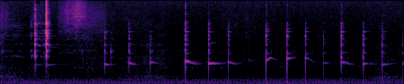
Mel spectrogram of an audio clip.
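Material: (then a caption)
Stainless steel. A fingernail taps the flat base of a stainless steel water bottle in a series of separate, quick strikes. Each tap gives a bright, chime-like metallic ping with a short ring that bends slightly in pitch. A steady low hum sits underneath throughout.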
